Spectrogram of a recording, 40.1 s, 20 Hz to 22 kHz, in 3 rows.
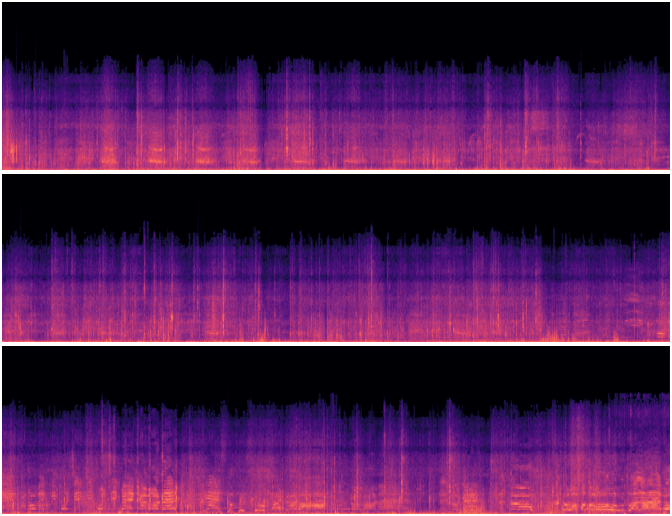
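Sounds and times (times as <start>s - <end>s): bike rattling and knocking: 0.0s - 40.0s
tyres rumbling over dirt: 0.0s - 40.0s
wind buffeting microphone: 0.0s - 40.0s.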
